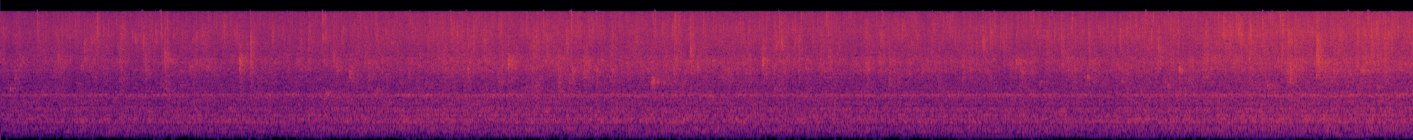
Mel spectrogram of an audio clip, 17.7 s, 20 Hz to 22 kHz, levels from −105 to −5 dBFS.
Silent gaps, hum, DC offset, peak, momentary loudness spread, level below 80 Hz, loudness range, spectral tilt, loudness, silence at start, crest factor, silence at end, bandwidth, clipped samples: none; none; under 0.1%; -18 dBFS; 6 LU; under -90 dBFS; 5 LU; 2.5 dB/octave; -38 LUFS; 0 s; 22 dB; 0 s; 16.5 kHz; under 0.1%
